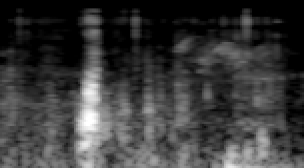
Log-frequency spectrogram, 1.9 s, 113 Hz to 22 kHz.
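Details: A male toy poodle born in June 2020 meets a cat on a walk and, after hesitating, gives a single sharp, high threatening bark toward it.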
